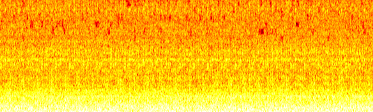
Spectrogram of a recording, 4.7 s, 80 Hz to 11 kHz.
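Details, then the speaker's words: 2008 Freightliner Sprinter 3.0 L diesel, crank-no-start with code P0335, after replacing the defective crank sensor: steady, even idle with a smooth low rumble and no misses or knocks. "so the problem was the problem was a defective crank sensor as you guys can hear the engine is running"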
